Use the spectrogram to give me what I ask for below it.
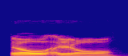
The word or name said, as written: elayl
